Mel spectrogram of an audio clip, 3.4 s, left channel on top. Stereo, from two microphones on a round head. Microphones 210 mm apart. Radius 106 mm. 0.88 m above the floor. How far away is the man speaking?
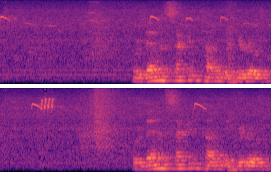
About 1.1 m.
